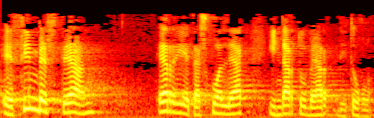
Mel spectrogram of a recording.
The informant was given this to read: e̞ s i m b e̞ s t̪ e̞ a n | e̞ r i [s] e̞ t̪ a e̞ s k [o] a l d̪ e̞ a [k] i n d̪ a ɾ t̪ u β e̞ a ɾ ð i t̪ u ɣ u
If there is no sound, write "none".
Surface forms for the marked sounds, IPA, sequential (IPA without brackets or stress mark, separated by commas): none, u, k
